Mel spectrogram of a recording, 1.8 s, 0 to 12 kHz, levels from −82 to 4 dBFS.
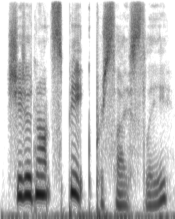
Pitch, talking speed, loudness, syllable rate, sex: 210 Hz, 170 wpm, -15 LUFS, 4.9 syllables/s, female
